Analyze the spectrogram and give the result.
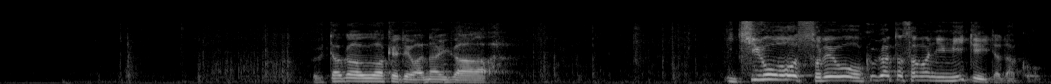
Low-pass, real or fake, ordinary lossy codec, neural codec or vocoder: none; fake; none; codec, 16 kHz, 8 kbps, FunCodec, trained on Chinese and English, 25 frames a second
